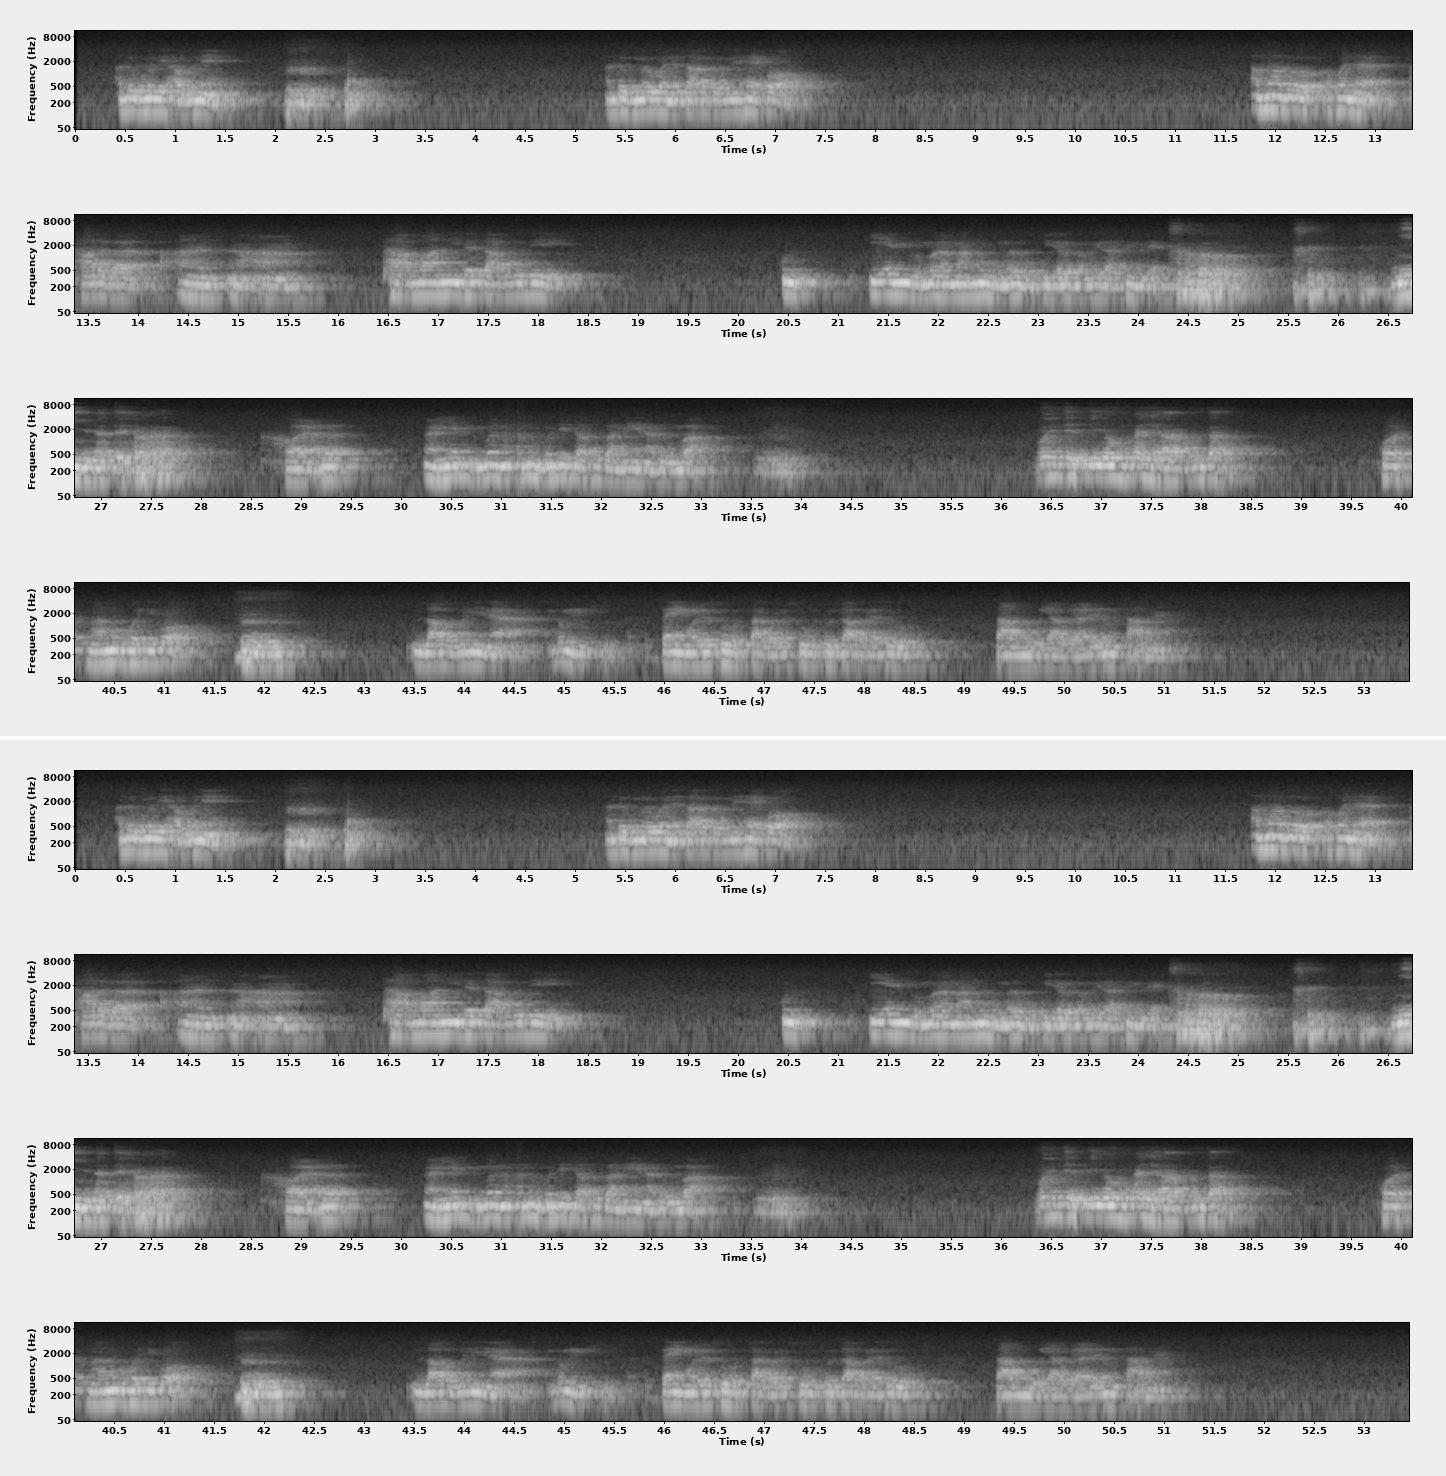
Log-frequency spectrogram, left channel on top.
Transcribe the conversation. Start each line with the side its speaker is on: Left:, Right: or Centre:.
Left: ꯑꯗꯨꯒꯨꯝꯕꯗꯤ ꯍꯥꯎꯕꯅꯦ
Right: ꯎꯝ
Left: ꯑꯗꯨꯒꯨꯝꯕ ꯑꯣꯏꯅ ꯆꯥꯒꯗꯧꯕꯅꯦꯍꯦ ꯀꯣ ꯑꯃꯗꯣ ꯑꯈꯣꯏꯅ ꯊꯥꯔꯒ ꯑꯥ ꯑꯥ ꯑꯥ ꯊꯥ ꯑꯃ ꯑꯅꯤꯗ ꯆꯥꯕꯗꯨꯗꯤ ꯑꯨ ꯌꯦꯟꯒꯨꯝꯕ ꯉꯥꯅꯨꯒꯨꯝꯕꯗꯕꯨ ꯄꯤꯖꯒꯗꯧꯅꯤꯗ ꯑꯁꯦꯡꯕꯗꯤ
Right: ꯍꯥ ꯍꯥꯍꯣ ꯍꯥꯍꯥꯃꯤꯒꯤ ꯅꯠꯇꯦꯕꯍꯥꯍꯥ
Left: ꯍꯣꯏ ꯑꯗꯣ ꯌꯦꯟꯒꯨꯝꯕ ꯉꯥꯅꯨꯒꯨꯝꯕꯗꯤ ꯆꯥꯁꯨ ꯆꯥꯅꯤꯡꯉꯤꯅ ꯑꯗꯨꯒꯨꯝꯕ
Right: ꯎꯝ ꯃꯣꯏꯗꯤ ꯑꯄꯤꯕ ꯃꯈꯩ ꯌꯥꯕꯅꯤꯗ
Left: ꯍꯣꯏ ꯉꯥꯅꯨ ꯈꯣꯏꯗꯤꯀꯣ
Right: ꯎꯝ
Left: ꯂꯥꯎꯕꯅꯤꯅ ꯑꯗꯨꯝ ꯆꯌꯤꯡꯕꯗꯨꯁꯨ ꯆꯥꯛ ꯑꯣꯏꯔꯁꯨ ꯆꯨꯖꯥꯛ ꯑꯣꯏꯔꯁꯨ ꯆꯥꯕ ꯌꯥꯕꯨ ꯌꯥꯔꯗꯤ ꯑꯗꯨꯝ ꯆꯥꯕꯅꯦ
